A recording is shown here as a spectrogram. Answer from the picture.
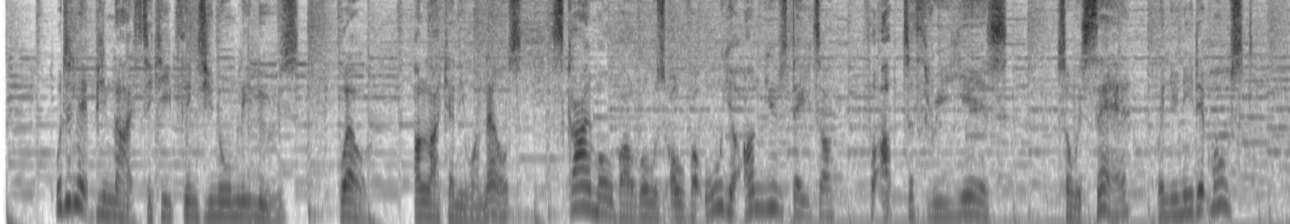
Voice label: english commercial; sky mobile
